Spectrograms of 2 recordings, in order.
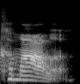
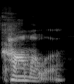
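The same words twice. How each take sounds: First: The name is said with a non-Indian pronunciation. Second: The name is said with an Indian pronunciation. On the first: The speaker calls it wrong. "It's not Kamala" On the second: The speaker calls it right. "with an Indian pronunciation"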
